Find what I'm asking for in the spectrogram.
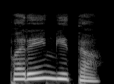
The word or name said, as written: ಪರೇಂಗಿತ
